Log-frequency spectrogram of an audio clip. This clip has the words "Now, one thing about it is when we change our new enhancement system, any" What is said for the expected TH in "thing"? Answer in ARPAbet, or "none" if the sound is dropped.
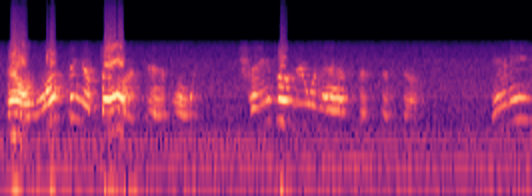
TH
